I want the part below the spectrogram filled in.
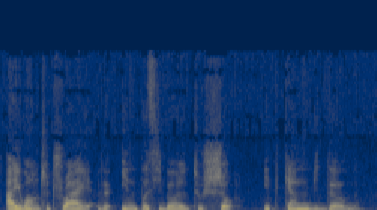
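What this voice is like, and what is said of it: Strong French accent in English. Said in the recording (French): “mon accent tout pourri”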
